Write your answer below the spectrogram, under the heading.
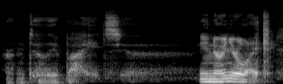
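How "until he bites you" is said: eerie whisper; whispered Quint line. Retold or imitated. Hushed ending of the shark tale as Quint. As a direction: breathe it out as the punchline. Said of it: "you remember Quint from Jaws".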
